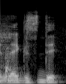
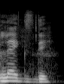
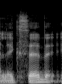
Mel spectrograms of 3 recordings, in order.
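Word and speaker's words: LEXD: Non, je souris parce que c'est l'ex-D. L-E-X-D, ah. mais c'est pas grave. L'XD. L'XD, sorry. – Non, mais en fait, personne n'arrive à le prononcer. Je même faire un petit aveu au départ, quand je l'ai fondé, j'appelais ça l'XED.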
